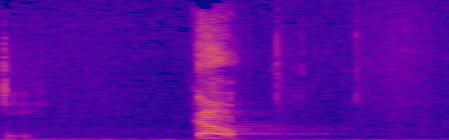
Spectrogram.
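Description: A man shouts a short command sharply.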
